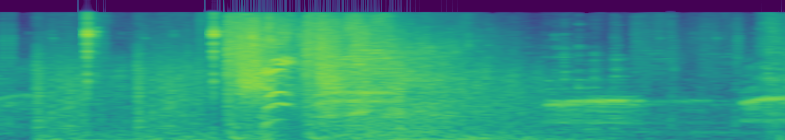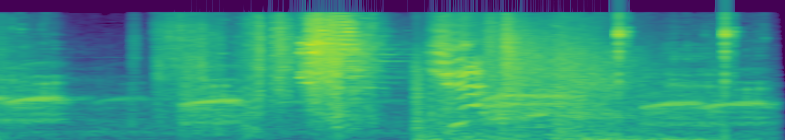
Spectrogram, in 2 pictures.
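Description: A large beast snarls and roars.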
